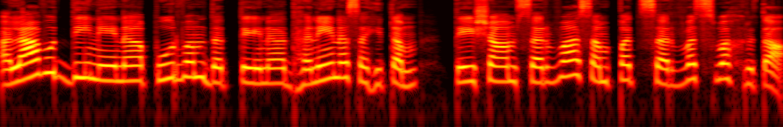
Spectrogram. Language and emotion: Sanskrit, neutral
